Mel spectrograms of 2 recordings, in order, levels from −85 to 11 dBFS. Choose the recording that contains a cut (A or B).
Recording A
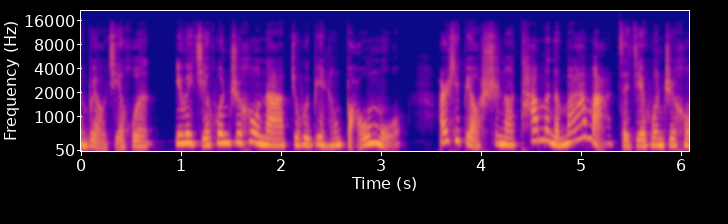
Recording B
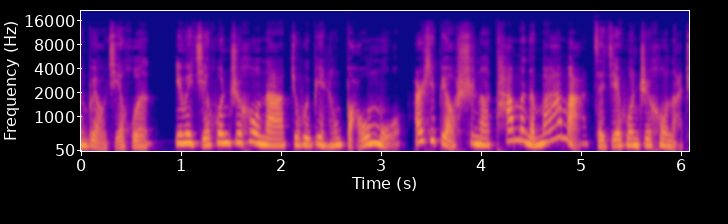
B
